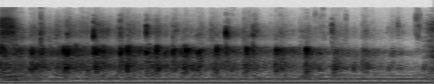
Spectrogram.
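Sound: audience applauding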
